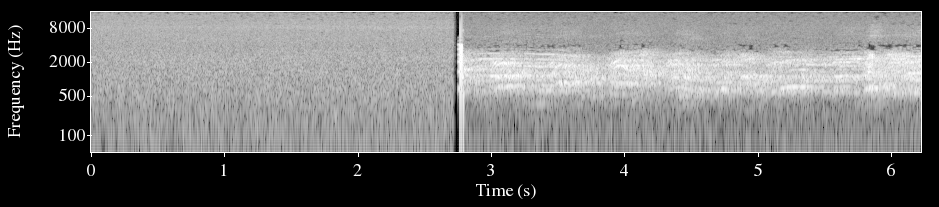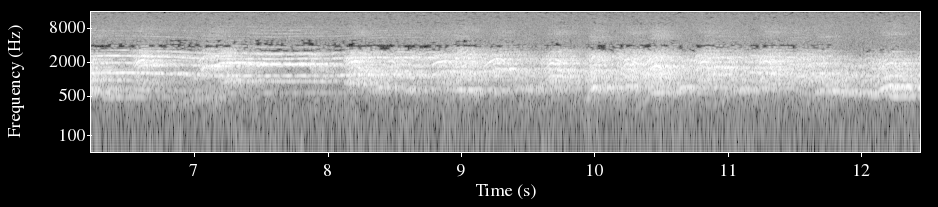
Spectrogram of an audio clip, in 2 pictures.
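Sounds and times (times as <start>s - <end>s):
several coyotes howling and yipping: 2.8s - 12.4s.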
